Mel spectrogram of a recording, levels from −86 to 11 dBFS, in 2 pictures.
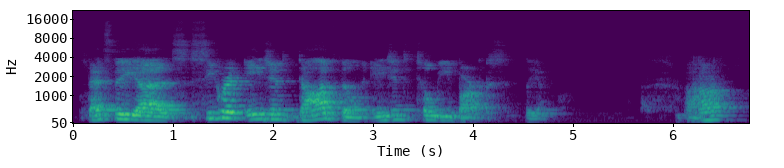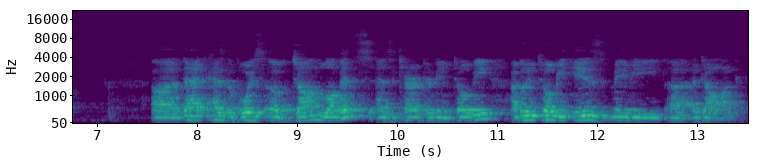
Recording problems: off-mic speech; far
room echo; noticeable; dies away in 0.5 s

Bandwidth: 15 kHz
